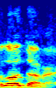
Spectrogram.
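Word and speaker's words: מלא דבר: And excuse me, Malo Davar. It says Malo Davar. And once again, it's written with a vav, but it's pronounced with an aleph.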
